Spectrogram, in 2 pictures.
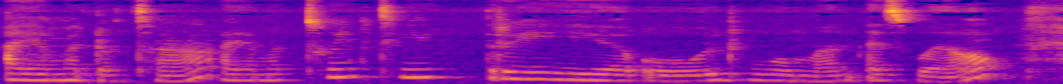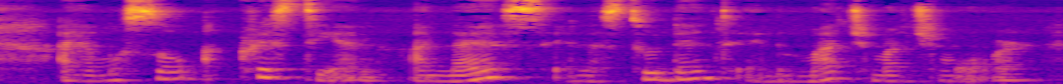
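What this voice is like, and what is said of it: Kenyan English accent. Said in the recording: “I am also a Kenyan. I don't know if some of you have picked up on my accent. It would be very hard not to pick up on it.”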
